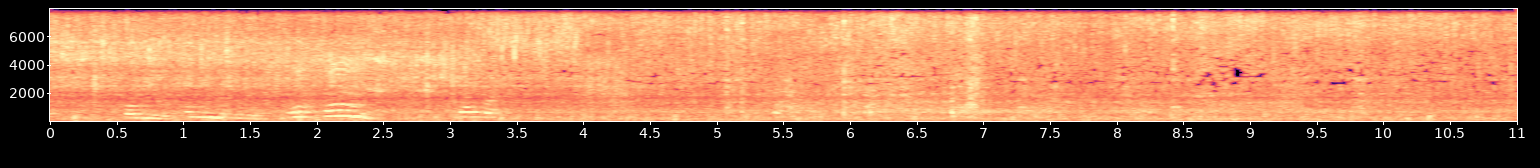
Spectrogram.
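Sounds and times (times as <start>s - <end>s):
food sizzling in hot oil: 0.0s - 11.0s
metal spoon stirring: 5.0s - 10.4s.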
